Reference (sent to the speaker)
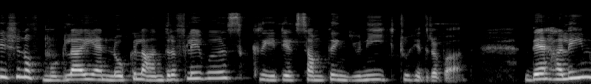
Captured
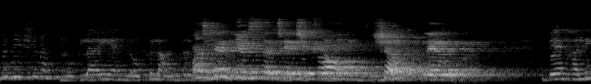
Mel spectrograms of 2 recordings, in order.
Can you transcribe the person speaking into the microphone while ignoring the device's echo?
Mustard gives such a strong, sharp flavor,

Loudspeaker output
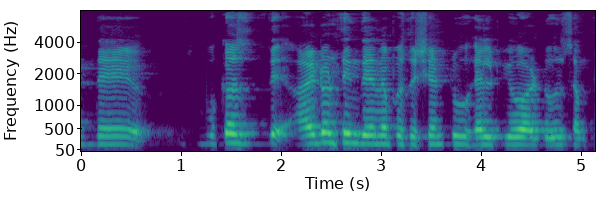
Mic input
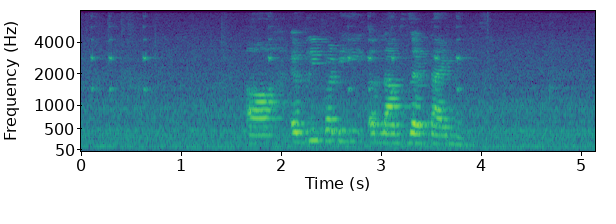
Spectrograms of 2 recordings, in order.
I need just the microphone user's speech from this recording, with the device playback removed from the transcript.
uh, everybody uh, loves their timings

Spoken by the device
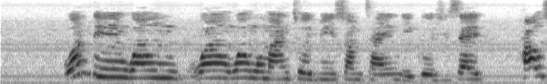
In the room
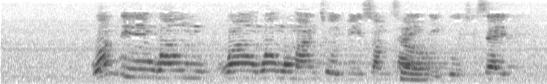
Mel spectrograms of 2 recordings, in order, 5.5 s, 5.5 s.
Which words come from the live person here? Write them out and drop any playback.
So

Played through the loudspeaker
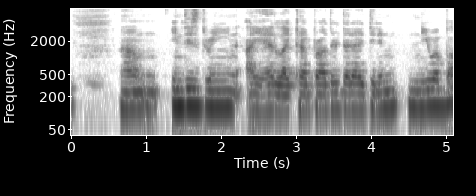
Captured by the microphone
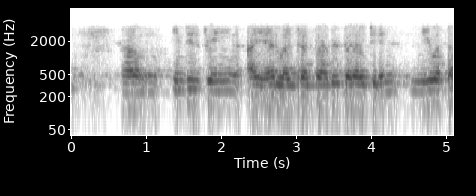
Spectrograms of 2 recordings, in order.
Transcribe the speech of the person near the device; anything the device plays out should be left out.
none

